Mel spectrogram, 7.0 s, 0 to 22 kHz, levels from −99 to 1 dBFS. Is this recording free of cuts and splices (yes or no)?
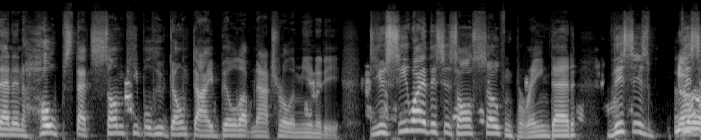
no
